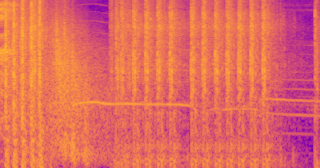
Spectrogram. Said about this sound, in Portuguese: O filme estava quase pela metade quando Lírio invadiu o cinema, metralhando toda a plateia sem dó nem piedade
